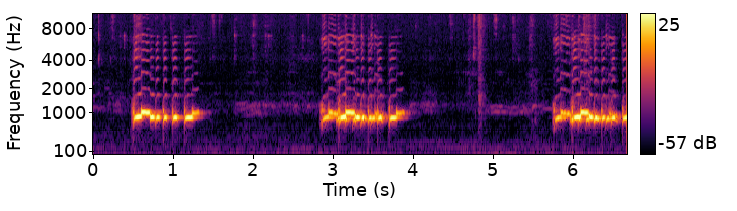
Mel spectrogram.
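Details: Zebra dove, a local perkutut, repeating short bursts of rapid rolling coos about every two and a half seconds, three phrases with quiet gaps between them.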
